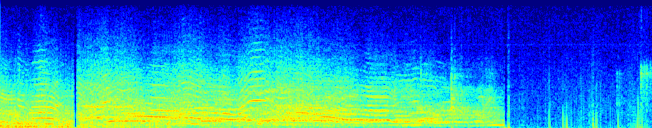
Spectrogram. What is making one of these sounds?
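A crowd of men shouts loudly.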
